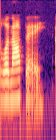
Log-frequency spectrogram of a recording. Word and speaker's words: Lenape: I said, how do you say Delaware? And he said, Lenape. I said, you're right.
